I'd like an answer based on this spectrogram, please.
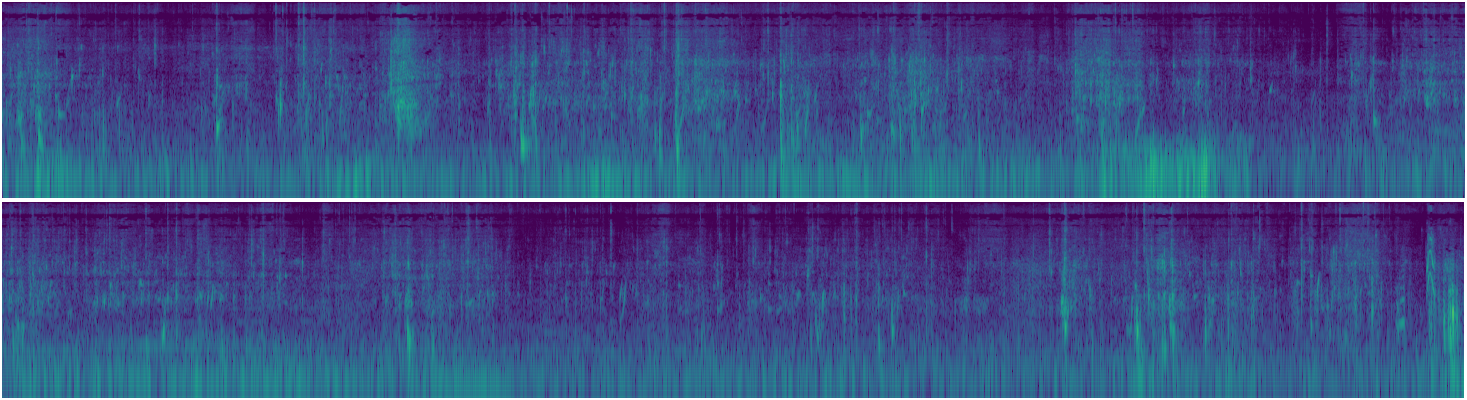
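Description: Otter swimming in a small pool, the water sloshing and splashing in irregular bursts.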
